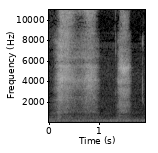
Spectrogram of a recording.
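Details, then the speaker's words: Two soft, airy, snuffling breaths from a sleeping dog lying by the speaker's feet, heard as light snoring in a quiet room. "у нас урчание услышите не удивляйтесь рыжик тут возле моих ног лежит спит облюбовал Он это место теперь там и спит мягко хорошо Да постелили ему внизу Наши собаки храпят как дедушки старые"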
